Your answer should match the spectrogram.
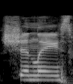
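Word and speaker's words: Scinnlaece: One's my personal account, and it's at Shinlace, which is spelled SCINN.LAECE.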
